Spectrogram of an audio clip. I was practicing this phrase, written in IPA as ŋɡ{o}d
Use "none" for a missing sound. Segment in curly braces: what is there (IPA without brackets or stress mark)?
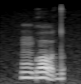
ɔ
